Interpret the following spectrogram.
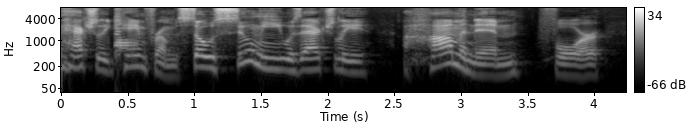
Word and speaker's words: Sosumi: So Sue Me was actually a homonym for So Sue Me, which is spelt differently. And that's actually the final name of the xylophone sound effect.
